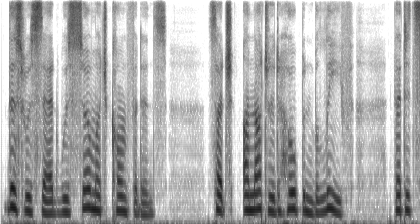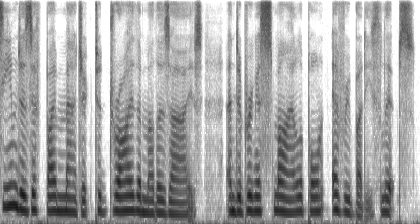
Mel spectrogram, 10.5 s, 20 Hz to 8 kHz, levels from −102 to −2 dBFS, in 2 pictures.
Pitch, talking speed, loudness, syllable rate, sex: 190 Hz, 185 wpm, -21 LUFS, 5.4 syllables/s, female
